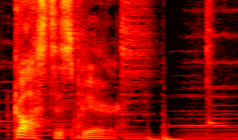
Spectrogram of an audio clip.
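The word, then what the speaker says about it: Gostisbehere: We have Shane Gostis Bear. For this player, the OEK is pronounced as OO.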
